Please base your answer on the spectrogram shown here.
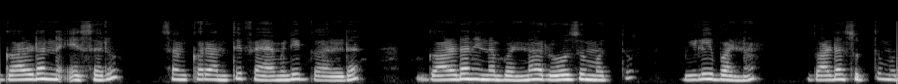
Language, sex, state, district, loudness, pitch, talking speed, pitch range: Kannada, female, Karnataka, Bangalore, -14 LUFS, 225 Hz, 95 wpm, 210-240 Hz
